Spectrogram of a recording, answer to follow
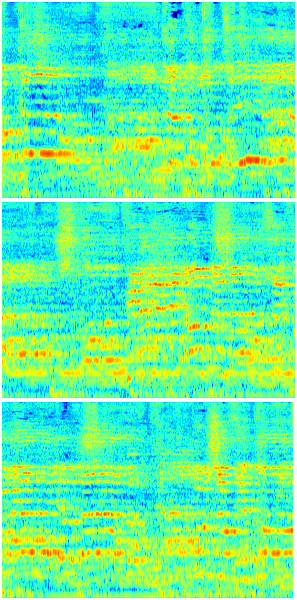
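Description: A man singing a gospel song live into a microphone over a PA, with other voices and a low, regular beat underneath.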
